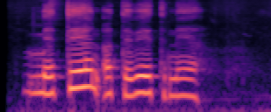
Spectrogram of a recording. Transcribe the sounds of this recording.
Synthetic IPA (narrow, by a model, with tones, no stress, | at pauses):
me˨te˦na˨te˨βe˦ti˨ne˦a˨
